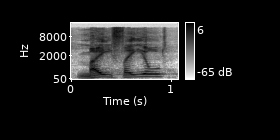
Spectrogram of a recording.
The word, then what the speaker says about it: Mayfield: Actually, it's pronounced Mayfield.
